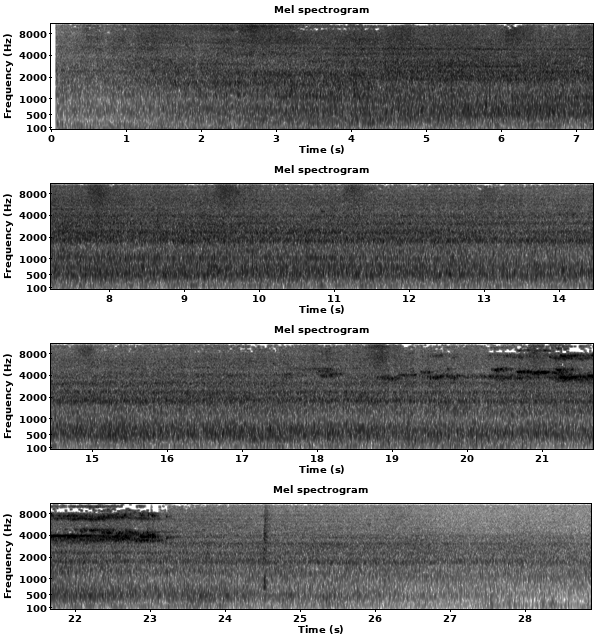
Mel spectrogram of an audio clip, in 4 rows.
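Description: GO Transit commuter train of BiLevel coaches rolling past as it slows for a station, a steady rumble of wheels on rail, heaviest at the start. High-pitched wheel and brake squeal from about 18 to 23 seconds in as it brakes, and the rumble eases near the end as the last car goes by.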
